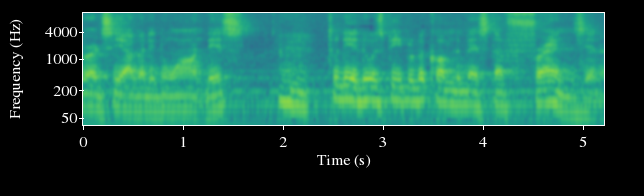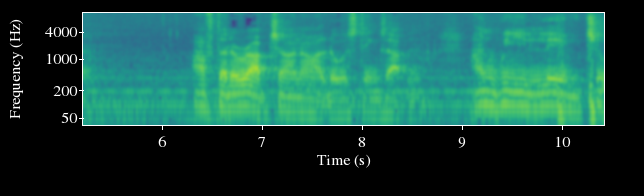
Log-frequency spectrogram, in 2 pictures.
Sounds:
Speech

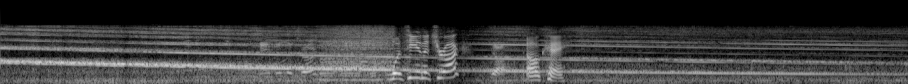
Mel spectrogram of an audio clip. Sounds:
Truck, Speech

